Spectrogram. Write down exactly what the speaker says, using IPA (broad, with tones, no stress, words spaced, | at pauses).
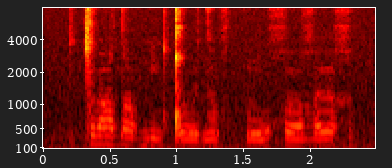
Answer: ǀo˦wdˤɯ˨ bĩ˧dǃo˨dõ˧χ kõ˨˦wχo˧ʁɤ˦χ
